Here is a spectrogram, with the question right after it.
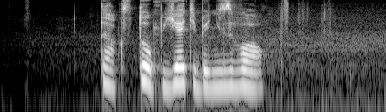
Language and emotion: Russian, angry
